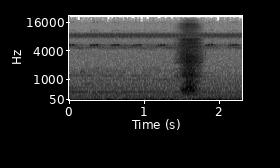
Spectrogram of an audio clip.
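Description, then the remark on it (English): A crickets sound effect: crickets chirp in a steady, evenly spaced rhythm against a constant high insect drone, with a brief soft whoosh-like burst near the middle. No voices are heard. “Yeah, crickets again. Crickets again.”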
